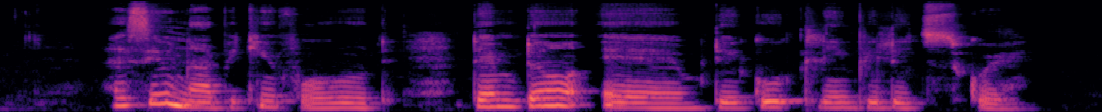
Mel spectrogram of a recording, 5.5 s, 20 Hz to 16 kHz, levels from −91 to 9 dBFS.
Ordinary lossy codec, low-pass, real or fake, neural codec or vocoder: none; 14.4 kHz; fake; vocoder, 44.1 kHz, 128 mel bands every 256 samples, BigVGAN v2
